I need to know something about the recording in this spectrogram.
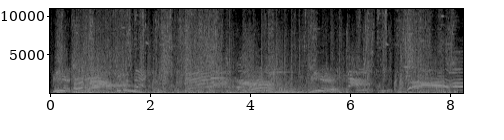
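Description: Claws slash and strike in a close fight.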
